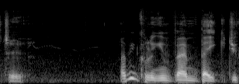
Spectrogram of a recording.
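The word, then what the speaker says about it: van Beek: I've been calling him Van Bake. Do you call it Van Bake as in Baker Cake?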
